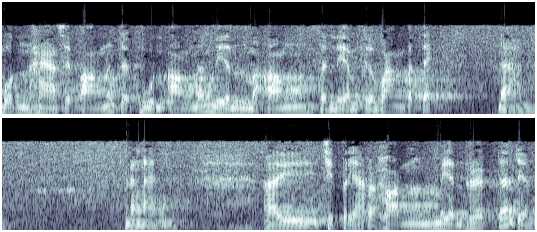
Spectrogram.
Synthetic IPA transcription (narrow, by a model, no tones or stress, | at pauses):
munɦaːsəp̚ʔɑŋnɨŋt̪awɓuənʔɑŋnɨŋmiənmə̰ʔɑŋpɛənɛəmkəəʋampət̪eʔ | na̰ | nɨŋʔaɛŋ | haəjt͡ɕiəprɛ̆əhrɑɦɑnmiənrɨt̪̚ːat̪ɨŋ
